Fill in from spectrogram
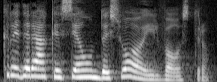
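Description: A woman's voice: fairly high pitch, very animated, normal speed, a little mellow, voice pushed up. Brief: woman reader as a grave male hospital assistant, explanatory. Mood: explaining.

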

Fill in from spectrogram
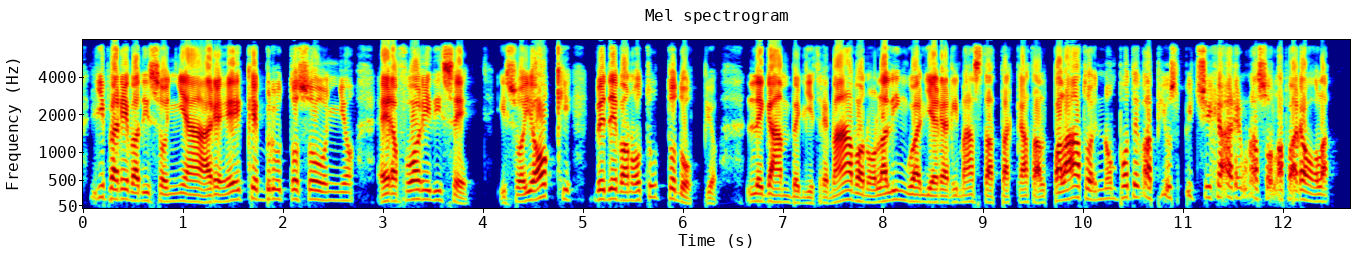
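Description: A man's voice: fairly high pitch, brisk, hardly any pauses, no room sound. Man reading a storybook aloud. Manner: expressive storytelling, voices the characters. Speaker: narrator. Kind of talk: audiobook reading of a classic tale. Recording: dry, slightly dull recording.

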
